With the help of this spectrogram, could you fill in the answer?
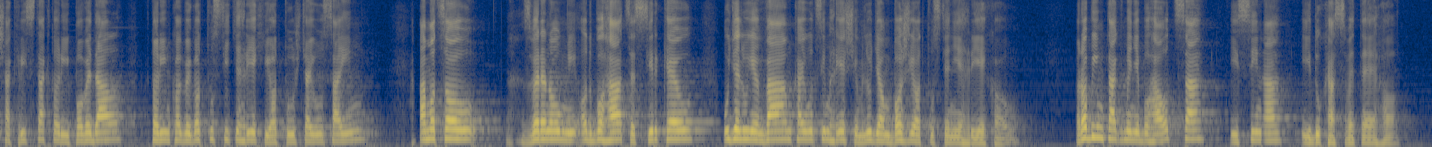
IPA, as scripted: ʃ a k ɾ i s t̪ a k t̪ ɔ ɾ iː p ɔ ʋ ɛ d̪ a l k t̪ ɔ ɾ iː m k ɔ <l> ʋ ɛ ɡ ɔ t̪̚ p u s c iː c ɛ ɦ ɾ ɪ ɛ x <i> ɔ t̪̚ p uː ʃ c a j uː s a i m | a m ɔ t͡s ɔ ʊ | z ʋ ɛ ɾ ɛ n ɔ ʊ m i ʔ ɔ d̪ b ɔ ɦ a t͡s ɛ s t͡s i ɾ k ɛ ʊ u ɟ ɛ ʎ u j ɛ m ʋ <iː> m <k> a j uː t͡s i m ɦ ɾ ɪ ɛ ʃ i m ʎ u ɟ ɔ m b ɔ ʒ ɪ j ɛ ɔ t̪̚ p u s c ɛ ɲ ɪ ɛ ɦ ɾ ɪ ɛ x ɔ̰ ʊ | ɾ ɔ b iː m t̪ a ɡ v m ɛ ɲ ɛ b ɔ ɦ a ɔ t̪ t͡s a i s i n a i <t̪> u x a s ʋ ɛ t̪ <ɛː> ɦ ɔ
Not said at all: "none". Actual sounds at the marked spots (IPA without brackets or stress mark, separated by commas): ʎ, i, aː, k, d̪, ɛː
